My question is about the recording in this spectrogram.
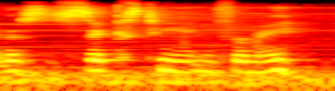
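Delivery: normal talking voice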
